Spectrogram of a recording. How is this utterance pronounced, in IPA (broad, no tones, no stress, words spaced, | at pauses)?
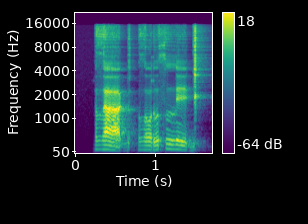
ðaɡ | ðɔɾʊθlːeɡ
